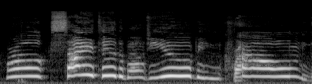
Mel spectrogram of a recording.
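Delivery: squealing high falsetto monster voice; hammed-up giddy monster; excited monsters. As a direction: gush loudly in a silly falsetto. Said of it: "all the other monsters are like".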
